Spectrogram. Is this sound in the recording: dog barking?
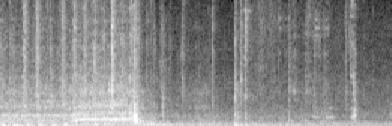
no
